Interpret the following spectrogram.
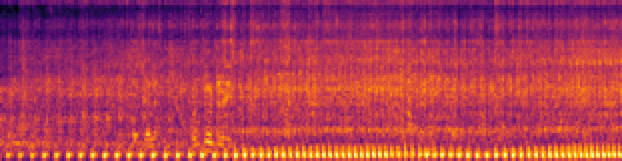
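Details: Royal Enfield single-cylinder heavy thump about four per second, quickening slightly, with loose clattery chain and engine noise riding on it; rattle source not pinned down.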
